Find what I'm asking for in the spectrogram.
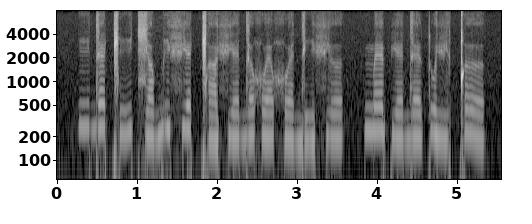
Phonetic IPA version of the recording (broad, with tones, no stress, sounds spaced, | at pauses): i˦ d ɛ˦ ǁ i˨˦ t͡ɕ ɐ˨ b i˦ fʲ ɛ˦ ǁ ɐ˨ fʲ ɛ˨ d ə˨˦ χʷ ɛ˨ χʷ ɛ˨ d i˨ fʲ ə˦ | m ɛ˦ pʲ ɛ˨ d ɛ˨ tʷ ə˦˨ vʲ ə˨ ǃ ə˦˨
